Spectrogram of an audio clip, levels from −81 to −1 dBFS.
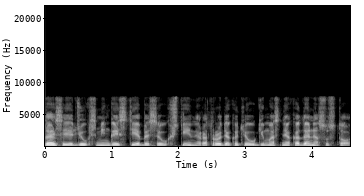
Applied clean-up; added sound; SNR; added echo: none; none; none; none.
